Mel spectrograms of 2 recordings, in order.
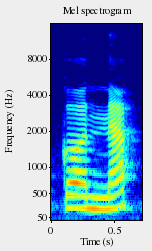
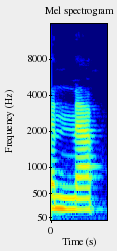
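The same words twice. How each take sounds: First: क नैप with a separate "ka" first; K sounded. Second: नैप starting straight on N; silent K. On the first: Teacher quizzing learners with the misreading, क नैप with K sounded. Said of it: "क नैप पढ़ेंगे या नैप पढ़ेंगे". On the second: Teacher offering the other reading, नैप with silent K. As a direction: say नैप with no "ka" before it. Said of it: "के silent है". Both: Shown as a demonstration.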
